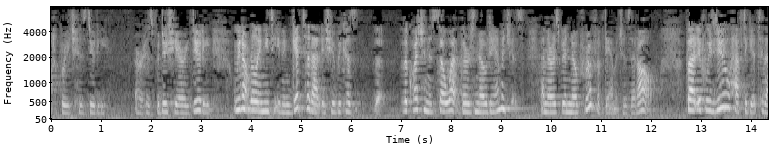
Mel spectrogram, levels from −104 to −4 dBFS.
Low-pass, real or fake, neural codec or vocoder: 7.2 kHz; real; none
